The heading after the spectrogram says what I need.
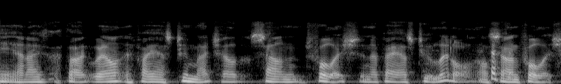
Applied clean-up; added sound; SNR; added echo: none; none; none; none.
